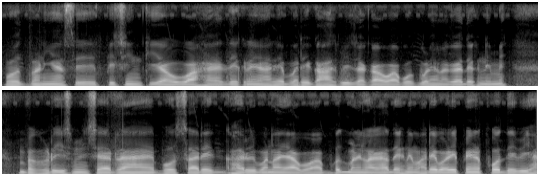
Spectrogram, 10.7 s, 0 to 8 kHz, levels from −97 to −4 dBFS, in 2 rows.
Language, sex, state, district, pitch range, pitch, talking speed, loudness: Hindi, male, Bihar, Kishanganj, 115-120 Hz, 115 Hz, 260 wpm, -31 LUFS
